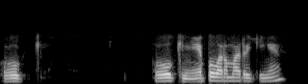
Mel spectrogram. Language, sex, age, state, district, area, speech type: Tamil, male, 18-30, Tamil Nadu, Coimbatore, rural, conversation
